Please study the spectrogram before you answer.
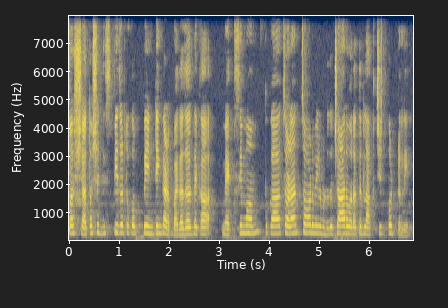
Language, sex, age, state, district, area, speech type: Goan Konkani, female, 18-30, Goa, Canacona, rural, spontaneous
